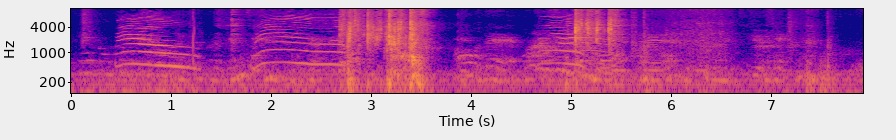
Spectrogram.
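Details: Cats of a storage-shed family entering the house on October 14: two long falling meows open, broken by loud clattering and rustling, then further softer meows trail off in a small indoor room.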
